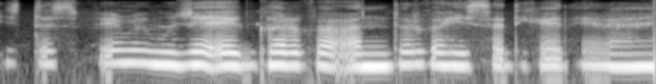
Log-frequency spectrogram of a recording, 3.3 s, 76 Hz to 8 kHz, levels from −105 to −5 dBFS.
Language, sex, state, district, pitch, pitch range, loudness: Hindi, female, Arunachal Pradesh, Papum Pare, 215 Hz, 210-225 Hz, -15 LUFS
